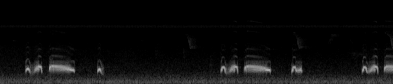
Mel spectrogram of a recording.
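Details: Spotted dove used as a lure bird for trapping: three double-coo-and-long-coo phrases, each followed by a single short extra coo, with a quiet stretch in the middle.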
